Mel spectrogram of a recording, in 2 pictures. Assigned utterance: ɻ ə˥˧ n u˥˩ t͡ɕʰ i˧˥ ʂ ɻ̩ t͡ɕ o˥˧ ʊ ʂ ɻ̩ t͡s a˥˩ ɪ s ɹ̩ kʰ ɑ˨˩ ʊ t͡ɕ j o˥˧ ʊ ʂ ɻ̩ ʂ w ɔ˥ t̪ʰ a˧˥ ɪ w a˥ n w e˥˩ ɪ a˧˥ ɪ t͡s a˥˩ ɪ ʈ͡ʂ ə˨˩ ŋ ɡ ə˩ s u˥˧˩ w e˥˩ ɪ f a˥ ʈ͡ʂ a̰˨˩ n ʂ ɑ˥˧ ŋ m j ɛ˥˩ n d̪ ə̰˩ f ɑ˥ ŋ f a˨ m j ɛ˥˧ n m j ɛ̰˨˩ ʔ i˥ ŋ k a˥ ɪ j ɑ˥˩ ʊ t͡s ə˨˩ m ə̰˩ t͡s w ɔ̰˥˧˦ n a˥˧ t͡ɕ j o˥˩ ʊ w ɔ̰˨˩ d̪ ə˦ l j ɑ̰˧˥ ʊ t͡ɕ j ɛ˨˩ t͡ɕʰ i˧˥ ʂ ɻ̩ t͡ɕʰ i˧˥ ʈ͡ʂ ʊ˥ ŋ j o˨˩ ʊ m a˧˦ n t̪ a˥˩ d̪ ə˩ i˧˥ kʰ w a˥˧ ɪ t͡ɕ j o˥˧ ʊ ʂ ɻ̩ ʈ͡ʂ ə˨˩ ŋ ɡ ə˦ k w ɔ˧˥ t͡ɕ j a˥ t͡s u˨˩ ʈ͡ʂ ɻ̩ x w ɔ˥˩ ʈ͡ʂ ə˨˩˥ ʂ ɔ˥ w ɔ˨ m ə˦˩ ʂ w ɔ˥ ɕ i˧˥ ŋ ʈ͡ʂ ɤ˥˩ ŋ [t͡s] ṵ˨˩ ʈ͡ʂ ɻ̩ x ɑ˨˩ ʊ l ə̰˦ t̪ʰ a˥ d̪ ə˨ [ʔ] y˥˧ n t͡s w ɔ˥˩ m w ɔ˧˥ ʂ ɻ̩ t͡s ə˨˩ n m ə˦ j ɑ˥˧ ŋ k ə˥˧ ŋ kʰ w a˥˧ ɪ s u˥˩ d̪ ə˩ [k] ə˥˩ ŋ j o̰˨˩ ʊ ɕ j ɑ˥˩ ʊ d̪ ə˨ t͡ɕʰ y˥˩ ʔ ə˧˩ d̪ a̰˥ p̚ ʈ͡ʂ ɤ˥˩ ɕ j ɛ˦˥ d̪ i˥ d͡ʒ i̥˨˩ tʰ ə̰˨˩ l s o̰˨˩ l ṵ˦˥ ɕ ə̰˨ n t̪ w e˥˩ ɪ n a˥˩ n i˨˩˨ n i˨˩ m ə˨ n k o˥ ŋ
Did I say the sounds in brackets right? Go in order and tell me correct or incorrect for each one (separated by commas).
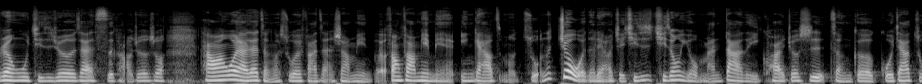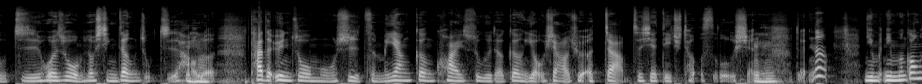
correct, correct, correct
